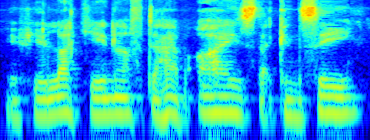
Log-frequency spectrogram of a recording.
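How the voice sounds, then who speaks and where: A man leading a guided meditation as a teacher, speaking gently and without hurry, leaving long pauses. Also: lowish voice, flat delivery, slightly rough.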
